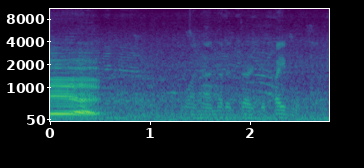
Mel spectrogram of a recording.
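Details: Cattle at a livestock market in Padre Garcia, Batangas, Philippines, cows and heifers for sale, January 3, 2025: a short half-second moo, bending downward at the end, followed by market chatter and background voices.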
